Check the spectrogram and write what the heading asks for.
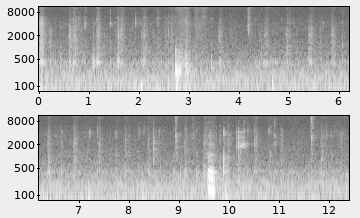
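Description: Faint close-up chewing of a mouthful of nachos, tortilla chips with toppings, heard as soft scattered crunches and small mouth clicks, with two slightly louder moments about three seconds in and near ten seconds.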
